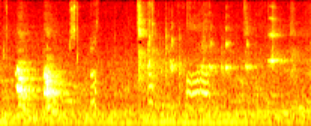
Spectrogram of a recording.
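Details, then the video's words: Boston Terrier at a kennel in Jamundí, Cali, Colombia, gives two loud, sharp barks, followed by a string of softer, higher yips and whimpers over steady background hum. "Boston Terrier"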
